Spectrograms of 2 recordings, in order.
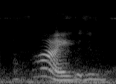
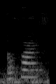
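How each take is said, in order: First: Said in the usual way. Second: A curt, dismissive "I'm fine." with a high rising lilt, quieter; giving attitude. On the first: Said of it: "Ma, you sure you okay?". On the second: Retold or imitated. To her son asking if she's okay, curt attitude. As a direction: brush off the question with a little attitude. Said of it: "I gave him an attitude too".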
